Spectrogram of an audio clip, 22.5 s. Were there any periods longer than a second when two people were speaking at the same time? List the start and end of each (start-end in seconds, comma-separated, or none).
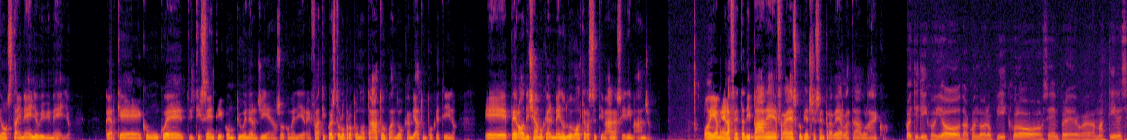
none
